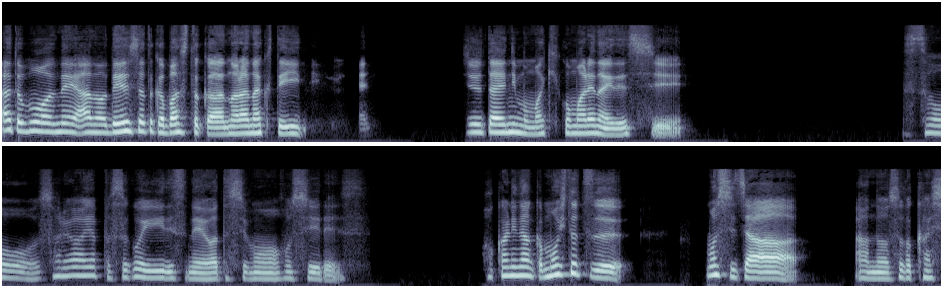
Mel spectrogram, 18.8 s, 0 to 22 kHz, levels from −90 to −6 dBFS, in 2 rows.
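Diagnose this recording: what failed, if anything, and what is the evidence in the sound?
Nothing failed here as far as I can hear, and there's nothing anywhere in the speech that points to trouble at any stage of the chain.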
